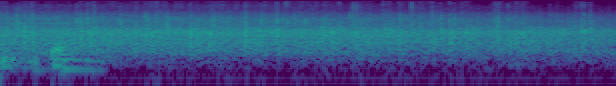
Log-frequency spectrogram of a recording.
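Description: Congregation clapping during a Korean church sermon, a soft, fairly distant patter of many hands that continues evenly after a brief spoken word at the start.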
